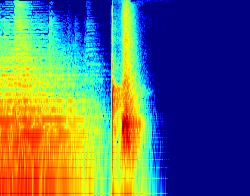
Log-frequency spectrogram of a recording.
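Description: Performance music fading out over the first second, then a sharp click and a short pitched blip lasting about a third of a second: the logo sound of a video end card.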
